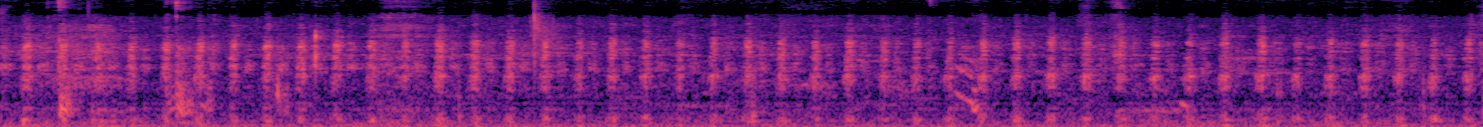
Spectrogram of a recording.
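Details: Week-old Collie pups panting: rapid soft puffs of breath repeated nearly three times a second, fairly even in rhythm, over a low background hum.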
